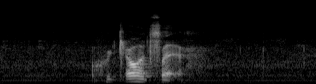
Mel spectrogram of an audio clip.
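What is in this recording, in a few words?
"my sinew", Hupa, male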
